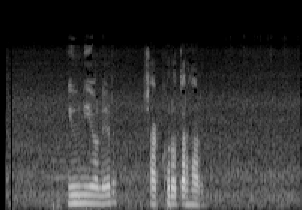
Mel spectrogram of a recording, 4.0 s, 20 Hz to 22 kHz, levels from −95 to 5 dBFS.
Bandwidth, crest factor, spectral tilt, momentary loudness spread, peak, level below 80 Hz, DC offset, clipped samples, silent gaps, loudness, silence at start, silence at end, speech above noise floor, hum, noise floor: 9.2 kHz; 22 dB; -7.5 dB/octave; 20 LU; -4 dBFS; -62 dBFS; under 0.1%; under 0.1%; none; -23 LUFS; 0.7 s; 1.3 s; 26 dB; none; -48 dBFS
